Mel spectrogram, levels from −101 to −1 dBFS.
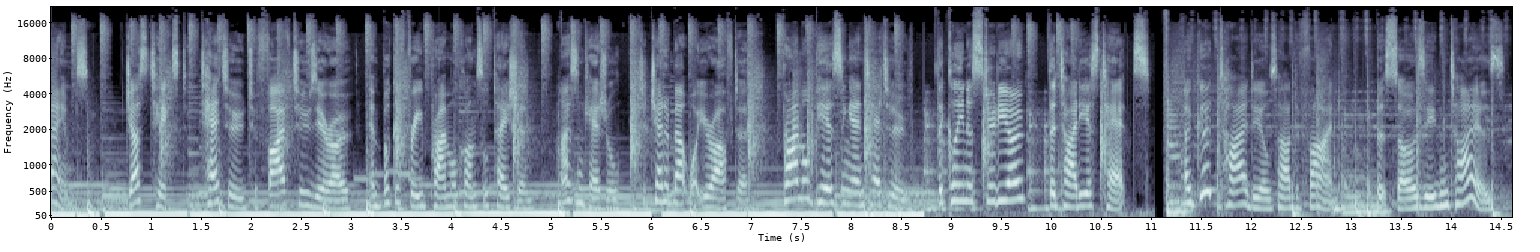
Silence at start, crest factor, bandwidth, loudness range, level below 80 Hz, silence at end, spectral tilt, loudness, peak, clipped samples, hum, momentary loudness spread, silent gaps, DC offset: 0 s; 14 dB; 19.5 kHz; 3 LU; -16 dBFS; 0 s; -4.5 dB/octave; -14 LUFS; 0 dBFS; under 0.1%; none; 4 LU; 11.03-11.09 s; under 0.1%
